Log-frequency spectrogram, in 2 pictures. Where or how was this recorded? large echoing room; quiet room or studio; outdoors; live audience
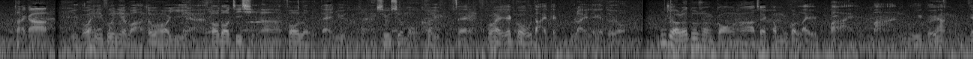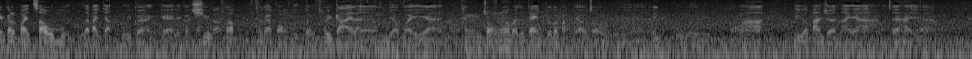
outdoors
